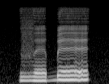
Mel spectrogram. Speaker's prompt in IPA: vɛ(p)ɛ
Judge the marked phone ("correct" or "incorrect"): incorrect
